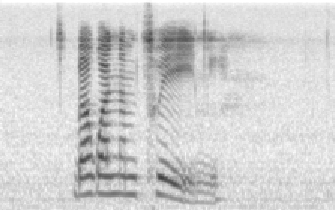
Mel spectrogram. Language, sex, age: South Ndebele, female, 19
